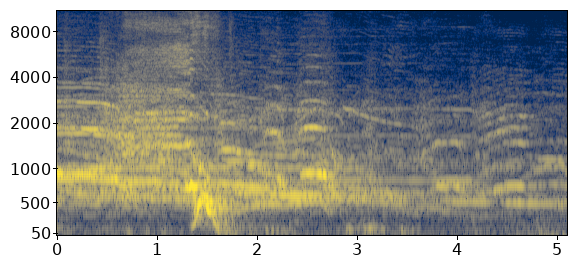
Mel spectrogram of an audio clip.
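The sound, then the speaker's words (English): Several voices imitate wolves and coyotes, letting out long, rising and falling howls that overlap and peak loudly about midway, then trail off into softer, wavering cries. “Wolves and coyotes and owls.”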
